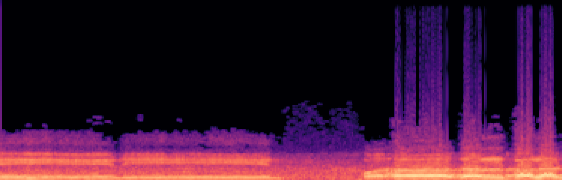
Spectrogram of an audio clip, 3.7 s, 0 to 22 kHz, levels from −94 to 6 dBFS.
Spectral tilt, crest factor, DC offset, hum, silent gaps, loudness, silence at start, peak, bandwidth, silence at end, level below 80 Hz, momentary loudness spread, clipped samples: -7 dB/octave; 10 dB; under 0.1%; none; none; -10 LUFS; 0 s; 0 dBFS; 7.8 kHz; 0 s; -40 dBFS; 12 LU; 1%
